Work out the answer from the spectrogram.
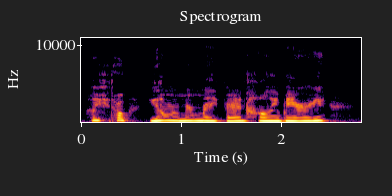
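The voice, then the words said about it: Imitates a character's voice. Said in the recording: “I don't know why I'm doing her voice like that.”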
